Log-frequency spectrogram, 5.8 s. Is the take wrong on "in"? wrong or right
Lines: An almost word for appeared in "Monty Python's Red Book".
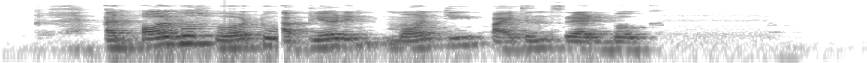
right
